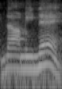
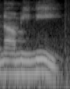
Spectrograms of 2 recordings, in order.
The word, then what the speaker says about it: Naminé: The game does say her name more like Naminé rather than Namini. It's a common mispronunciation, but don't worry.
